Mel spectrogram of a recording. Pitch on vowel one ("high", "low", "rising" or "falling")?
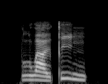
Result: low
